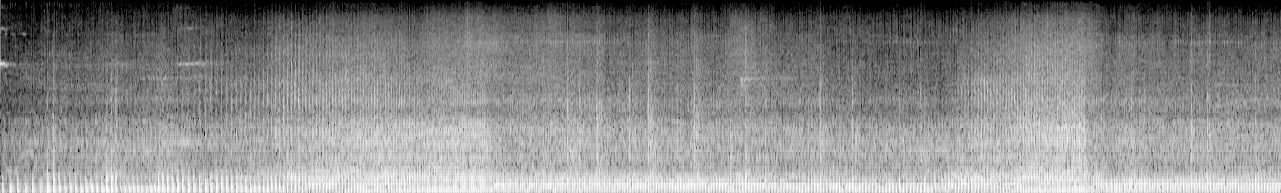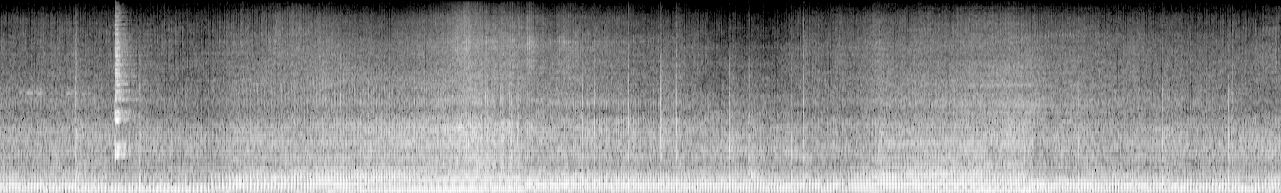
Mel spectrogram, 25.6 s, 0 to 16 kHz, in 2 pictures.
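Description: A modified Royal Enfield Classic 350 fitted with a Motowing aftermarket exhaust thumps loudly and steadily at close range, its deep single-cylinder rumble rising and falling with throttle blips across the whole stretch.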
